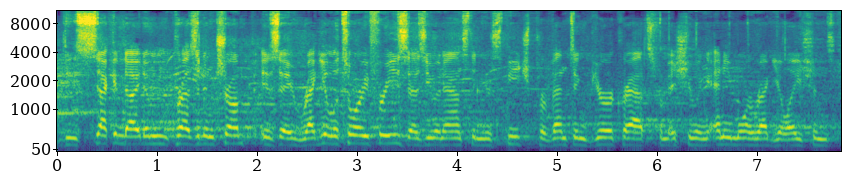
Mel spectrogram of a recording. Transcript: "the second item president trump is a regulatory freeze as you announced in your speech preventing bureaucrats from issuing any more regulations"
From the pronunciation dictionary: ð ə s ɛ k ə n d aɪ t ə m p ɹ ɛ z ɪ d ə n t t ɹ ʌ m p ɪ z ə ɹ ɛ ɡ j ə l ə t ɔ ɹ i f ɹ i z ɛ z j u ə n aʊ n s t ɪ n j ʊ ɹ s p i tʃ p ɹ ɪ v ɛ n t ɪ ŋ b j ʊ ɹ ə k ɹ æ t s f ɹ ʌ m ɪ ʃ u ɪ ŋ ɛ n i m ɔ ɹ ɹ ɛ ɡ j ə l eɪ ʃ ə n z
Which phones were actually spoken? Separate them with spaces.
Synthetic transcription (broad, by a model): ð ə s ɛ k ə n d aɪ t ə m p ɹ ɛ z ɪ d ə n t t ɹ ʌ m p ɪ z ə ɹ ɛ ɡ j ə l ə t ɔ ɹ i f ɹ i z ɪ z j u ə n aʊ n s t ɪ n j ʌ ɹ s p i tʃ p ɹ ɪ v ɛ n t ɪ ŋ b j ʊ ɹ ə k ɹ æ t s f ɹ ʌ m ɪ ʃ u ɪ ŋ ɛ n i m ɔ ɹ ɹ ɛ ɡ j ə l eɪ ʃ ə n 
